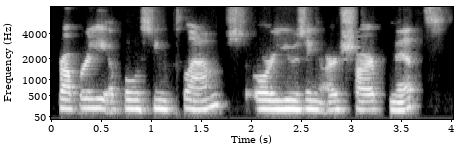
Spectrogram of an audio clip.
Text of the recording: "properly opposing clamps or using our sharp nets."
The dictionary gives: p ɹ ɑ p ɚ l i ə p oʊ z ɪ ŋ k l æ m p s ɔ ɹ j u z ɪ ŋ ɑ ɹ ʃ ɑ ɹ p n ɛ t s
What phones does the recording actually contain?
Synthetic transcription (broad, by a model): p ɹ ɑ p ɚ l i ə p oʊ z ɪ ŋ k l æ m p s ɔ ɹ j u z ɪ ŋ ɑ ɹ ʃ ɑ ɹ p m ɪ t s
